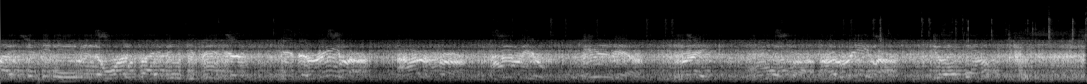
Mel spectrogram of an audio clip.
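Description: A distant station's voice received over HF single-sideband through the speaker of a Yaesu FT-840 transceiver: narrow, band-limited speech over a steady hiss. It is readable, rising and falling in strength with fading (QSB).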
